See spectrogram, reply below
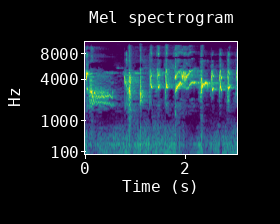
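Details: Black-capped white-eye vocalising: a lower sliding whistle, then a series of sharp high chips and a wavering whistled trill.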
